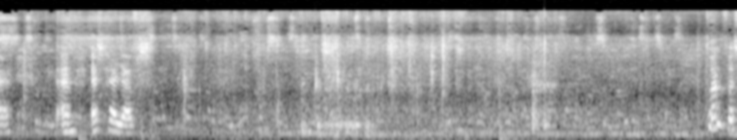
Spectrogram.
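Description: A boy speaks close by.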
